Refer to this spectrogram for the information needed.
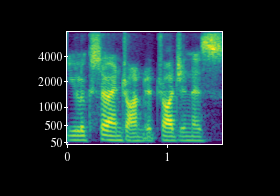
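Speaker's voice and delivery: normal talking voice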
